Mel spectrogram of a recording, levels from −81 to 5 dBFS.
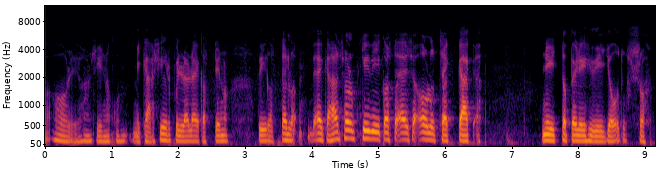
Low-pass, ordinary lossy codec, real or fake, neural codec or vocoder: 7.2 kHz; none; real; none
